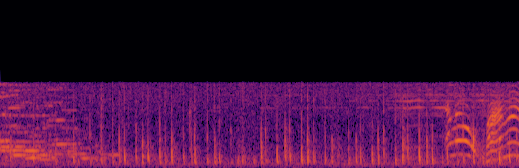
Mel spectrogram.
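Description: Hoofbeats of a ridden horse heading down to a lumberyard: many steady, rhythmic clip-clops, fairly loud and continuous throughout, with a thin, band-limited tone.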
